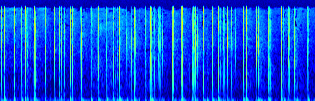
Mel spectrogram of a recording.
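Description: Long pink nails tap and scratch a flat, transparent PVC makeup bag with a daisy print and a zipper, lying on fluffy fabric. A rapid, uneven run of crisp plastic clicks and short scratches follows, each with a soft low thump and a bright crackly edge, dying away almost instantly.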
